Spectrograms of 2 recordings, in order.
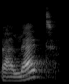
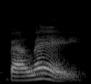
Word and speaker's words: ballet: e t ending and in the French language the t is almost always silent so English speakers pronounce it the same way we don't say ballet we say ballet a few more ET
